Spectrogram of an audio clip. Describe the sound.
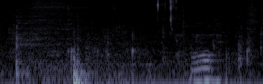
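A big gulp of beer from a glass, with a few faint wet swallowing and slurping sounds spread across a quiet moment.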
